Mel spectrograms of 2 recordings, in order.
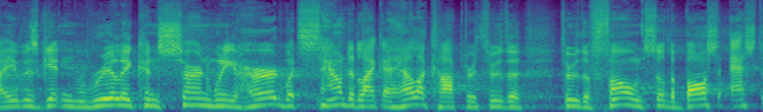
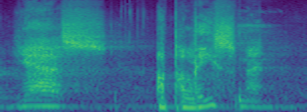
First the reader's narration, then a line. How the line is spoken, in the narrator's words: The child whispered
